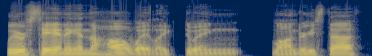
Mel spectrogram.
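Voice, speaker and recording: A man co-hosting a casual podcast chat, teasing and quick with banter. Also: mid-range voice, smooth, no room sound, clean studio sound. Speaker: podcast co-host.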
